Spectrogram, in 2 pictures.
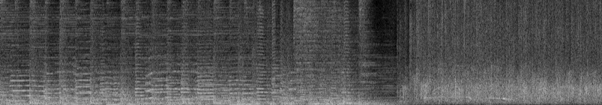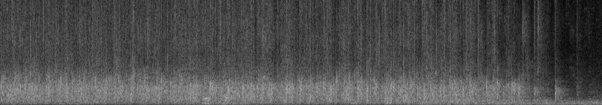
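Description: A traditional jazz band (trumpet and trombone over grand piano, double bass and drum kit) plays the closing bars of a tune, finishing with a loud final chord about seven seconds in. The audience then breaks into steady applause.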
